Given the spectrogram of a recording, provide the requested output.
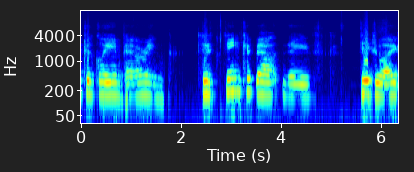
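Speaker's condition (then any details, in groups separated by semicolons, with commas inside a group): Cerebral palsy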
